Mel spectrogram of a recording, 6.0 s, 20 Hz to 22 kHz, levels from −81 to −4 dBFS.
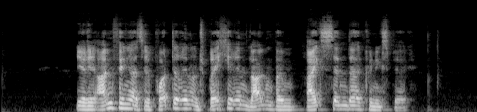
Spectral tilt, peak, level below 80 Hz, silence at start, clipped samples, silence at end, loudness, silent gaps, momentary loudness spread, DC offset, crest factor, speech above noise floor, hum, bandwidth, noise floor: -4.5 dB/octave; -2 dBFS; -56 dBFS; 0.95 s; under 0.1%; 0.85 s; -19 LUFS; none; 8 LU; under 0.1%; 18 dB; 47 dB; none; 12 kHz; -66 dBFS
